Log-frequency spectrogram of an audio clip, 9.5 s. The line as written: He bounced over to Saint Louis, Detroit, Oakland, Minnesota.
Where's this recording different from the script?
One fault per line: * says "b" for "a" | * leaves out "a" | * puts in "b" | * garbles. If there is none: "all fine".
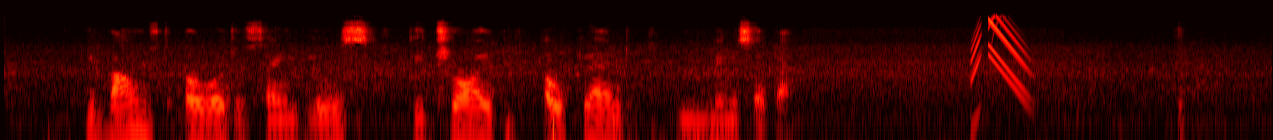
all fine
